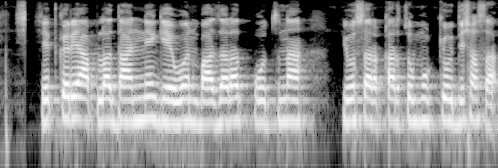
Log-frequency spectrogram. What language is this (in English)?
Marathi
